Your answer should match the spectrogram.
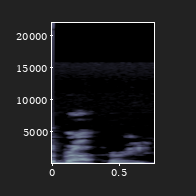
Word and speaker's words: Bruery: We keep saying the brewery. It's spelled B-R-U-E-R-Y. – Yeah, that's why it's the brewery.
